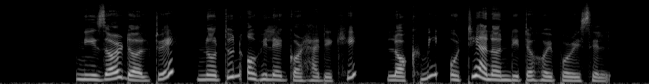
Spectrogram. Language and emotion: Assamese, happy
